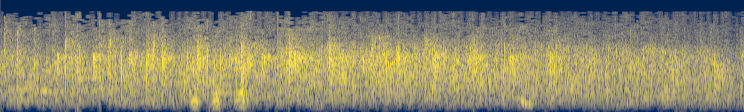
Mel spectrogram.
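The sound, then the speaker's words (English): An audience claps steadily, a dense wash of many hands at a moderate, even level that holds for several seconds without building or fading, and nobody speaks over it. “That hand clap sounded like y'all had chicken made out of the broth of a shad of a chicken that starved to death for supper.”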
